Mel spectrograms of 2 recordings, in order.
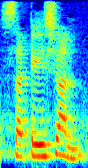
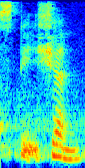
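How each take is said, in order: First: A vowel is inserted between s and t. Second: The s and t form a cluster. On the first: The speaker calls it wrong. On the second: The speaker calls it right.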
